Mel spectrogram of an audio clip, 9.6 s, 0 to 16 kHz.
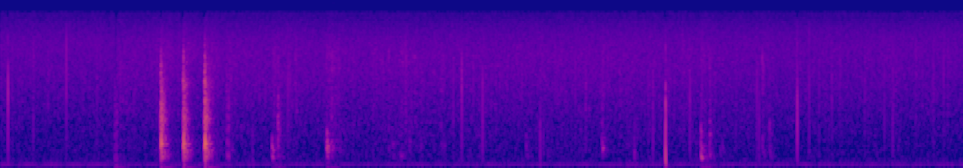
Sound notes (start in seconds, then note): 1.6 door knocking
